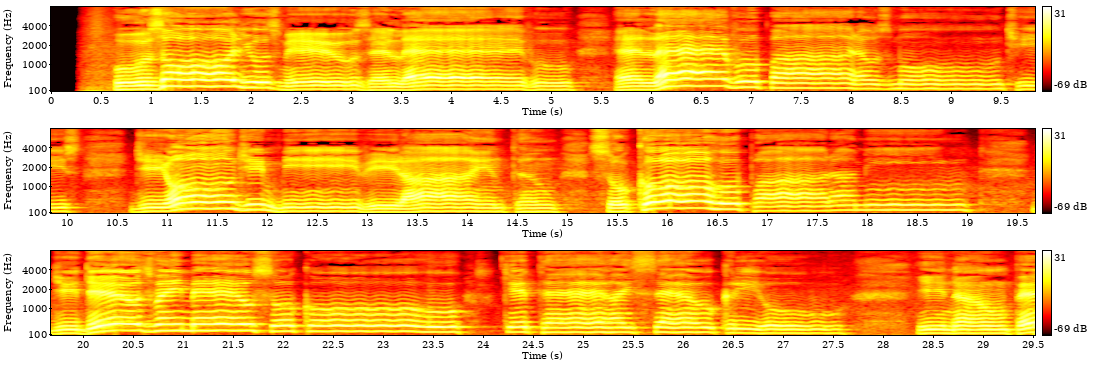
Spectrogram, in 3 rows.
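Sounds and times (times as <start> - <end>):
sung psalm: 0.4 - 29.5.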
